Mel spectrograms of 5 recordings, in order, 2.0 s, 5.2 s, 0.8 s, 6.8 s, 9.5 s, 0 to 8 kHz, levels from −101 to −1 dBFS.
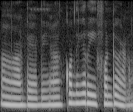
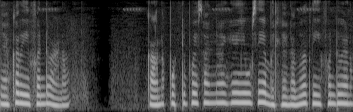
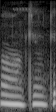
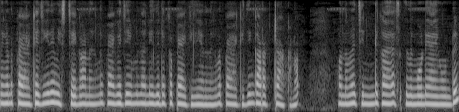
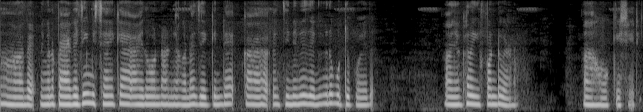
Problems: low volume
